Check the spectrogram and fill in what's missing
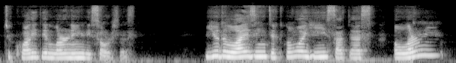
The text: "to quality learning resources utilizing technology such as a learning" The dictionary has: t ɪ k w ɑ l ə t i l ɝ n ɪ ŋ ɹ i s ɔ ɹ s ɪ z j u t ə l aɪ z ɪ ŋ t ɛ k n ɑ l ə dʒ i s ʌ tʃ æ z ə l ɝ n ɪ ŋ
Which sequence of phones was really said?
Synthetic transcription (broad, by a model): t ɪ k w ɑ l ə t i l ɝ n ɪ ŋ ɹ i s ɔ ɹ s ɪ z j u t ə l aɪ z ɪ ŋ t ɛ k n ɑ l ə dʒ i s ʌ tʃ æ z ə l ɝ n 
